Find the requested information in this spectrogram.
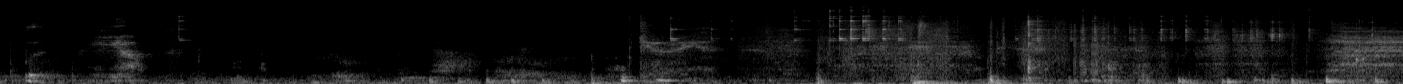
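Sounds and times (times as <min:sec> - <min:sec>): metal tools clinking: 0:01.7 - 0:02.0, 0:06.3 - 0:14.0
metal parts rattling: 0:06.7 - 0:13.8.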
